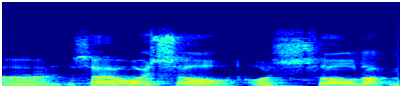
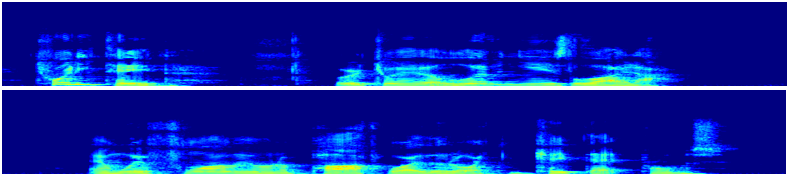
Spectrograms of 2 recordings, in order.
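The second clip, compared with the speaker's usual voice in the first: choked up, voice catching with emotion. Recalling handing over the keys to the home years ago: getting emotional. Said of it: "I'm getting emotional again".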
